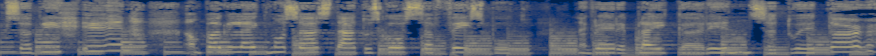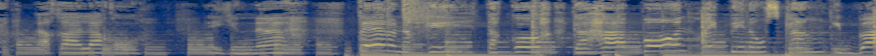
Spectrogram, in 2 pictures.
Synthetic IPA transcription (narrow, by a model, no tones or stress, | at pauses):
sɐbiːhɪnʔɐŋpɐɡlajk̚mosɐst̪aːt̪ʊsko̞sɐfejsbʊk̚nɐɡɾɛɾɛplajkɐɾɪnsɐt̪wɪt̪ɛɹʔɐ̰kaːlɐko̞ | ʔɛ̰jʊnːa | pɛɾo̞nɐkit̪ɐko̞kɐɦaːponmɐjpɪnowskaŋʔɪba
